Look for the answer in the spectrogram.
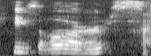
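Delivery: high tender voice.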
